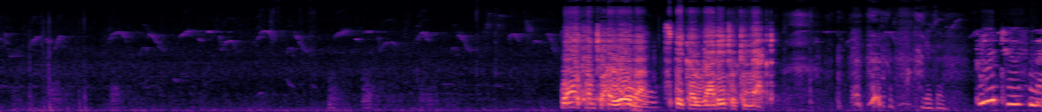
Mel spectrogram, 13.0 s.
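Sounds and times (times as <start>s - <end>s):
bird chirping: 0.0s - 13.0s
low background hush: 7.0s - 13.0s.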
